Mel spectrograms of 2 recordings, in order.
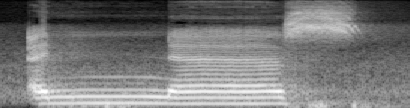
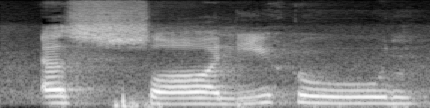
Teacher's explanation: تو صاد میں مستعلیہ استعلاء اور اطباق ہونے کی وجہ سے سین سے وہ ڈفرینشیٹ ہو جاتا ہے، تو اس میں سیٹی بھی سین کی سیٹی باریک سیٹی ہوگی اور صاد کی سیٹی موٹی سیٹی ہوگی، منہ بھر کے ادا ہوگی۔ اور ذا میں جو ہے وہ سیٹی تو پائی جاتی ہے لیکن ہمس پایا نہیں جاتا، اس لیے وہ سین اور صاد سے ڈفرینٹ ہو جاتا ہے۔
